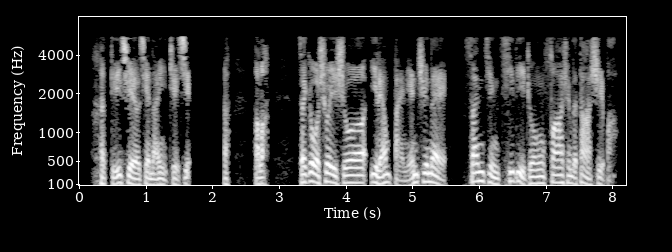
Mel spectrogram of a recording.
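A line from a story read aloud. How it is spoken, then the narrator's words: Smiling woman. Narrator (Chinese): 两名女修中的一名呢，也嫣然一笑的说道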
